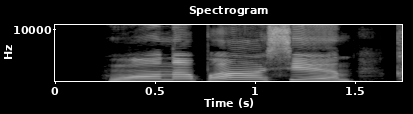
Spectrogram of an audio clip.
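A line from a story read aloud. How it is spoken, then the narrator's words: Crowd shouting. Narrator (Russian): кричали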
